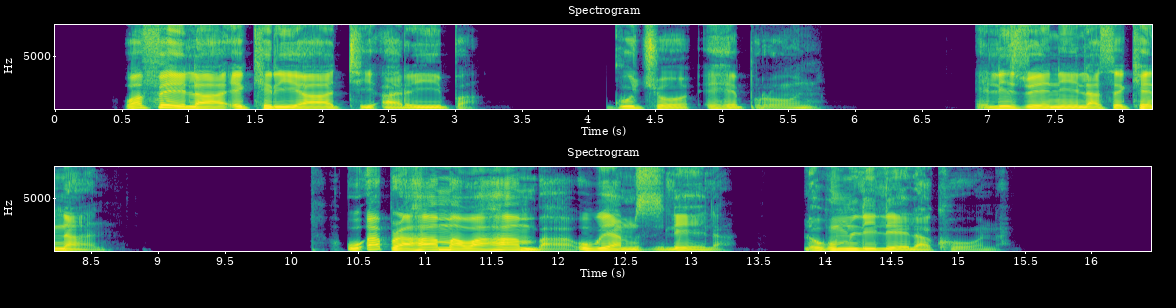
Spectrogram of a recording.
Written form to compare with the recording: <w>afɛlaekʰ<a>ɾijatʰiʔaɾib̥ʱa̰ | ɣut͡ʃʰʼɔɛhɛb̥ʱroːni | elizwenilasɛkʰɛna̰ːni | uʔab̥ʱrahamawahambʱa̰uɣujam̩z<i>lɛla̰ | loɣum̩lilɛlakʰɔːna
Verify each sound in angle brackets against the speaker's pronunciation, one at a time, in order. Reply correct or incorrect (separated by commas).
correct, incorrect, correct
